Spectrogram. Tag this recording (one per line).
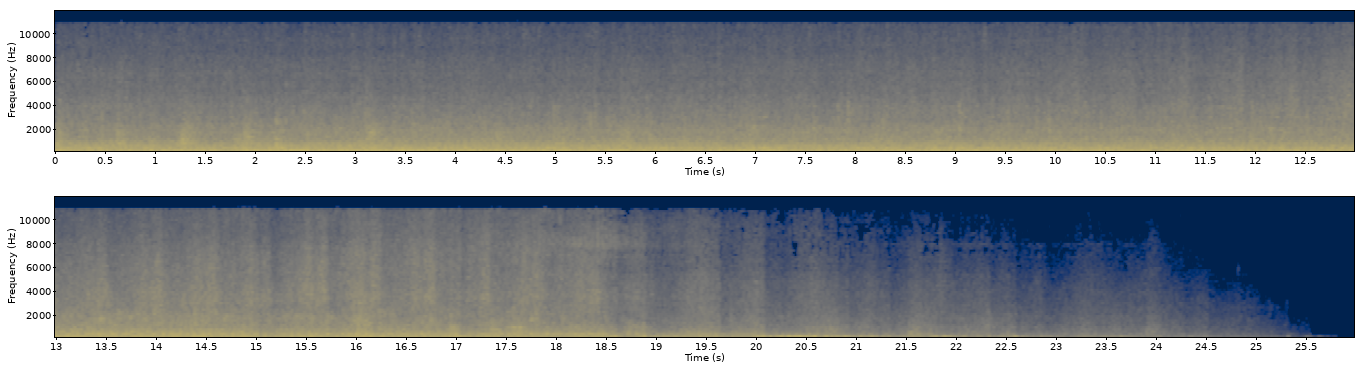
outside
jeans
windy
pants
walk
walking
wind
clothing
